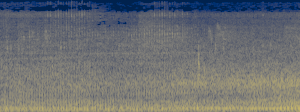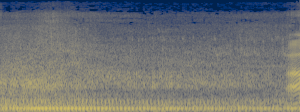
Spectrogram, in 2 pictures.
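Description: A motor vehicle passing on the road: a steady engine hum with tyre noise that builds to a peak about three seconds in and then fades.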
